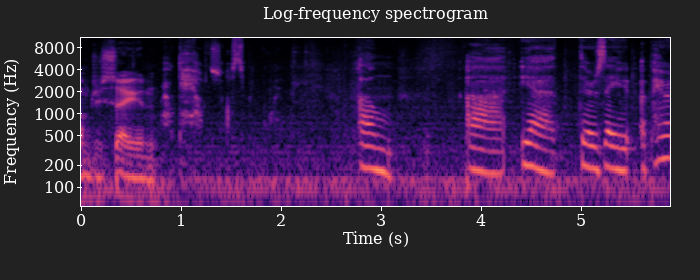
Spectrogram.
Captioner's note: whispering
